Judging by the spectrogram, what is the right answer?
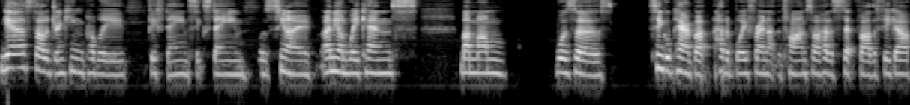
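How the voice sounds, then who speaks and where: Speaking in an Australian accent, a woman with a bright, sharp tone and medium pitch keeps a moderate pace and monotone, flat intonation in a very clean recording with a silent background. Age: 40s. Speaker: aged care worker. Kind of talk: interview, personal testimony.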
